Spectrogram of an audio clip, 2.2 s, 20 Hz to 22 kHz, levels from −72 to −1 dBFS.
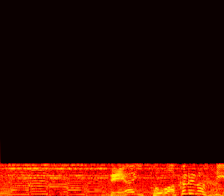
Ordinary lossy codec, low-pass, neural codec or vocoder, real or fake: none; 3.6 kHz; none; real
